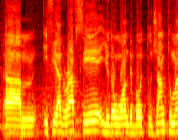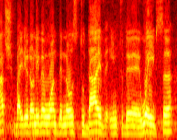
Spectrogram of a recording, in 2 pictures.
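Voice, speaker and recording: Speaking at a normal speed in a mid-range voice with fairly even intonation, this male co-commentator on a live boat race goes into technical points at length. His explanatory delivery is full of hesitations, "uh" fillers and non-native phrasing.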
